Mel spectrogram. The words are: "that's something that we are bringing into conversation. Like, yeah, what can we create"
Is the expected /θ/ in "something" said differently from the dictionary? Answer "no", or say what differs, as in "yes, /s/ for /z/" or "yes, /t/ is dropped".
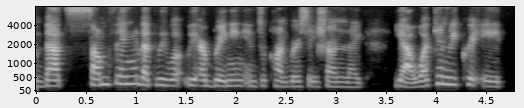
no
